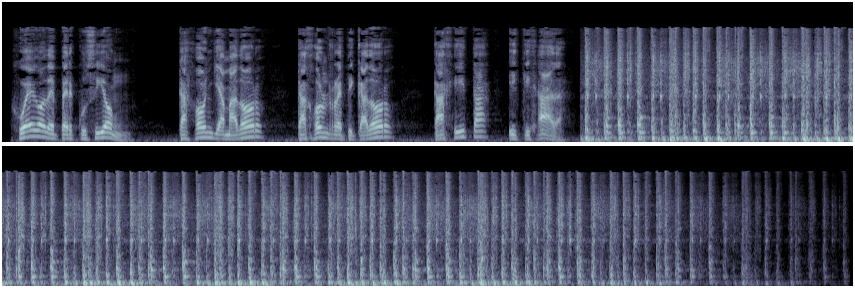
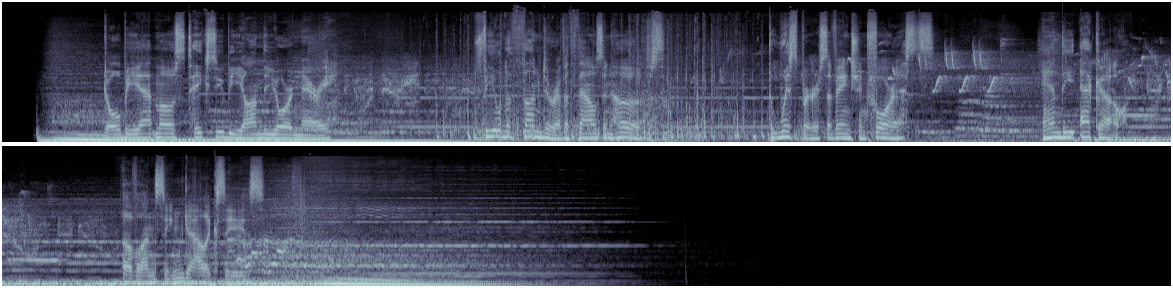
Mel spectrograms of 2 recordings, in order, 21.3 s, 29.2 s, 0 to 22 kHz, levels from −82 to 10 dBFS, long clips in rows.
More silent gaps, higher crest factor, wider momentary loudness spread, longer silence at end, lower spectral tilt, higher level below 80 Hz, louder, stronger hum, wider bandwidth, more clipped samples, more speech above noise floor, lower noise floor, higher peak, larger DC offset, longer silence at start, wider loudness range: neither; about the same, 18 dB vs 16 dB; second, 9 LU vs 12 LU; second, 0.1 s vs 7.05 s; about the same, -3.5 dB/octave vs -4 dB/octave; second, -32 dBFS vs -22 dBFS; about the same, -18 LUFS vs -17 LUFS; neither; second, 11 kHz vs 17 kHz; neither; second, 34 dB vs over 75 dB; second, -52 dBFS vs under -90 dBFS; about the same, 0 dBFS vs -2 dBFS; neither; second, 0.15 s vs 0.45 s; about the same, 4 LU vs 4 LU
